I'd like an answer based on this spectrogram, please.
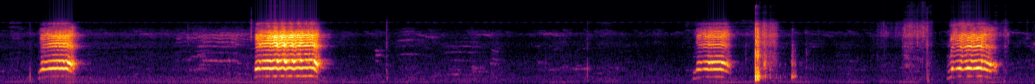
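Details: Goat on a farm during artificial insemination, bleating four times at irregular intervals in harsh, wavering cries with long quiet gaps, plus a brief sharp knock.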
